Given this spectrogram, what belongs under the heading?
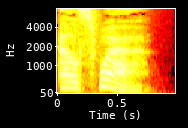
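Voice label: "elsewhere", British English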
